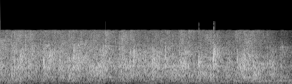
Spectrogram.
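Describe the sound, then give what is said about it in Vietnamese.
A crowd breaks into sustained applause, dense overlapping clapping that stays loud and steady throughout with no one speaking over it. “Một tràng pháo tay thưa anh chị.”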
